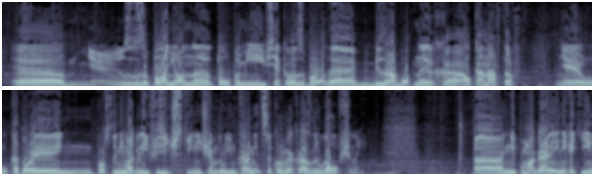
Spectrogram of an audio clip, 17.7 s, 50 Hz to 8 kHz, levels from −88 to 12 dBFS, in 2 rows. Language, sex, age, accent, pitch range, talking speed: Russian, male, 20-39, native, 110-140 Hz, 70 wpm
